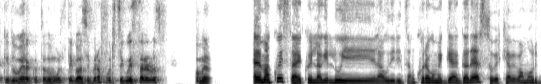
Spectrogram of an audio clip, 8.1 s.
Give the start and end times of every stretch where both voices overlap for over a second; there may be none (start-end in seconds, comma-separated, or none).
none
